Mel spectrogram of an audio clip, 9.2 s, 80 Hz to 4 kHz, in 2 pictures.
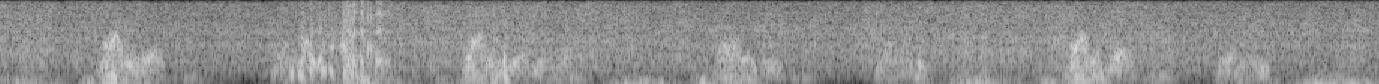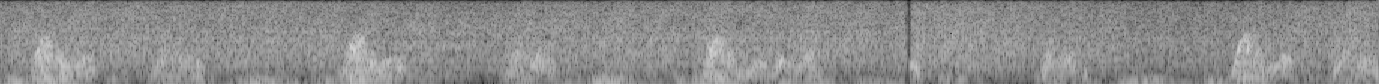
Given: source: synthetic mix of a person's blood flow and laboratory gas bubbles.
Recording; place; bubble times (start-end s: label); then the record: Doppler ultrasound of blood flow; precordium
0.95-1.32 s: bubbles
1.66-1.74 s: bubbles
From the record:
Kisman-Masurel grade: 123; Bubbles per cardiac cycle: 1 to 2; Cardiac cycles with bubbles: 10 to 50%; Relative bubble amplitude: loud (0.450 to 0.775); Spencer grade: 2 (many but less than half of the cardiac periods contain bubble signals, singularly or in groups); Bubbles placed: anywhere in the cardiac cycle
